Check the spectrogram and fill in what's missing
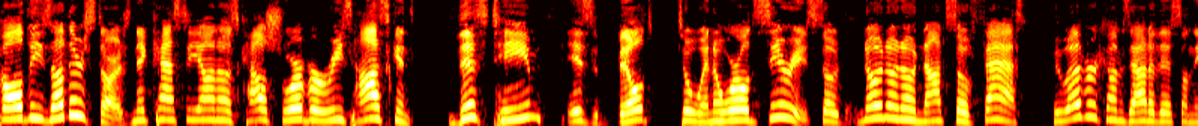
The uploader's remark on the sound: NLCS POST GAME SHOW LIVE. Live on the field moments after the Phillies defeated the Padres!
